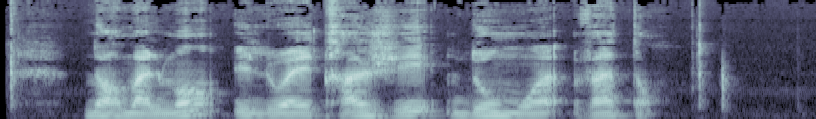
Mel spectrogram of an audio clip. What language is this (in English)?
French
